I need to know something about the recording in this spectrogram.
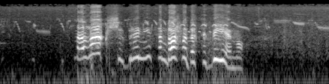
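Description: A man calls out loudly and urgently nearby.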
